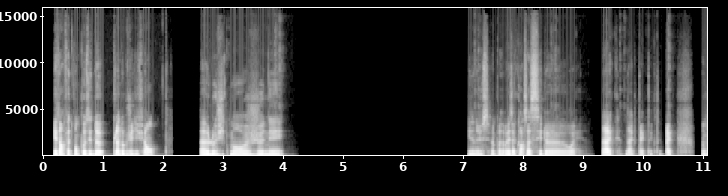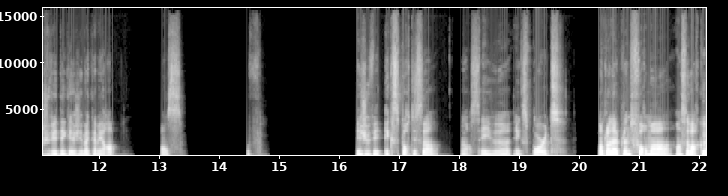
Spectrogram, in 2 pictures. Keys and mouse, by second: 3.6 click, 5.2 click, 6.4 click, 9.4 click, 14.1 Delete, 15.6-17.7 drag, 18.2-22.1 drag.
